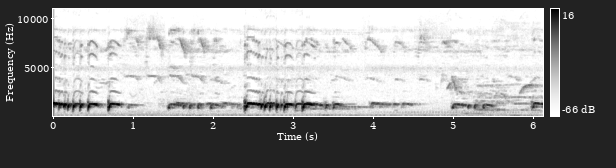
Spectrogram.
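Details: Zebra dove with rapid pulsed cooing phrases and drawn-out wavering notes over a faint low hum. A brief higher chirp from another bird comes near the end.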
